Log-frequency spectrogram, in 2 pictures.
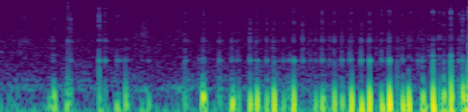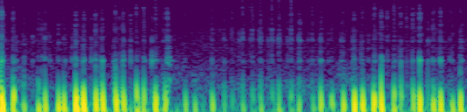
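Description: An empty, hollow, clear plastic water bottle is held upright close to the mic and tapped and scratched with the fingertips. The result is a rapid, uneven run of short, dull, bassy taps with faint light scratching and a soft hollow ring between them.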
